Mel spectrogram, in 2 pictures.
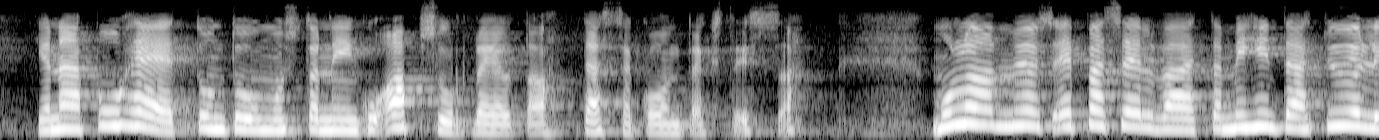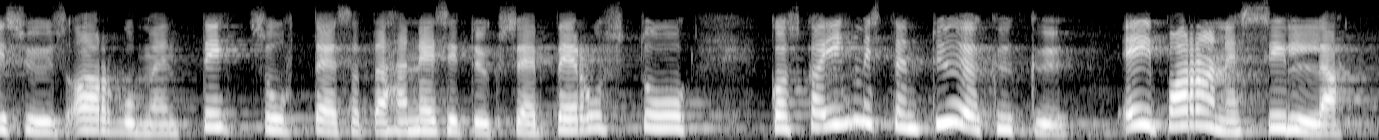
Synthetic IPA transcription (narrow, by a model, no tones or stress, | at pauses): jɑnæːpuheːt̪t̪unt̪uːmust̪ɑniːŋkuʔɑpsurdeilt̪ɑt̪æsːækont̪ekst̪isːɑ̰ | mulːeommyøsepæselʋæːet̪ːæmiɦint̪æːt̪yølːisyːsɑrɡument̪ːisuht̪eːsːɑt̪æɦænesit̪ykseːperust̪uː | koskɑihmist̪ent̪yøkyky | eipɑrɑnessilːæ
